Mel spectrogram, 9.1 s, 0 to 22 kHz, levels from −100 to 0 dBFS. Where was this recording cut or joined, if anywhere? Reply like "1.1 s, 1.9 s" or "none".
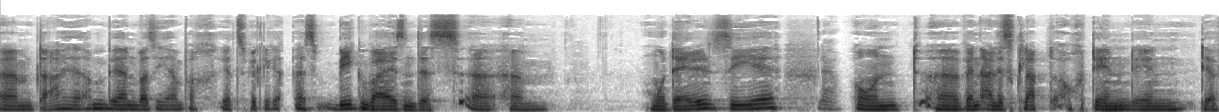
2.1 s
